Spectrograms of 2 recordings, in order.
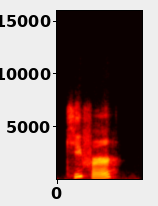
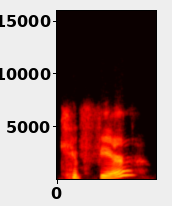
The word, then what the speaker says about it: kefir: Um and then I in the mornings I have a serving of, there's two ways to pronounce it, this I've heard. Um, I've heard kefir, as in Kiefer Sutherland. – Okay. – Um, and then I also have heard mm. kefir.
